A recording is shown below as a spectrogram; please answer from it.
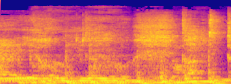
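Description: Music playing: a song with a steady beat over sustained bass notes.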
